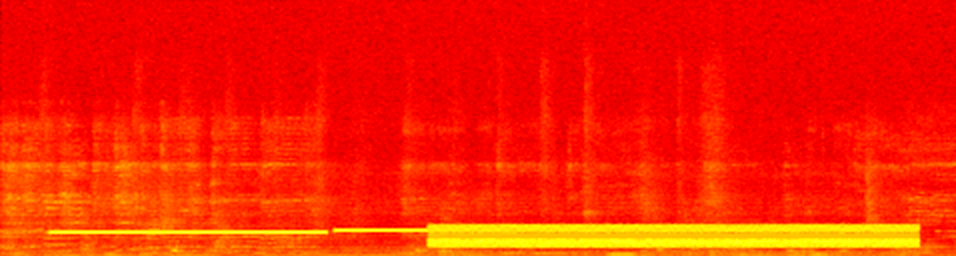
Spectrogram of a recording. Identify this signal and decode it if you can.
Dial-up modem handshake (low-speed, two carriers), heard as two whistles, then hiss, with the noise of a cafe.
